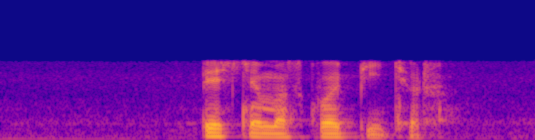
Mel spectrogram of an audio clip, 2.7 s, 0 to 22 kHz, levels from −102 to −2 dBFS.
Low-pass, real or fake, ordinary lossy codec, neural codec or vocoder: 3.6 kHz; real; none; none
